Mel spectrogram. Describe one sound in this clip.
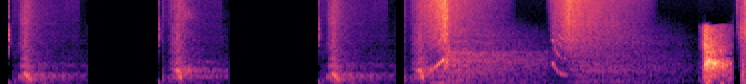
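Soft electronic blips sound as game buttons are tapped.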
